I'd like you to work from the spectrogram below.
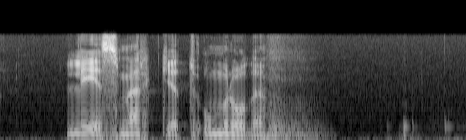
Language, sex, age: Norwegian, male, 38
